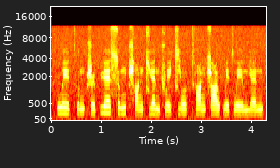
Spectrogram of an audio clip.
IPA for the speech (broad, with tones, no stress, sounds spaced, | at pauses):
w e˥˩ ɪ̯ t̪ʰ ʊ˧˥ ŋ ʈ͡ʂ ɻ̩˨˩ p ɥ ɛ˥ s ʊ˧˥ ŋ ʈ͡ʂʰ ɑ˨˩ ŋ t͡ɕ ɥ ɛ˥˩ n ʈ͡ʂ w e˩ ɪ̯ t͡ɕ j o˥ ʊ̯ kʰ ɑ˥˩ ŋ ʂ ɑ˥ ʊ̯ f w e˨ ɪ̯ t̪ w e˨˩ ɪ̯ m j ɛ˧˥ n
